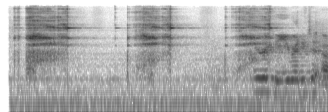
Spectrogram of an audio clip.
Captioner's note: scraping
